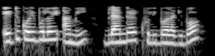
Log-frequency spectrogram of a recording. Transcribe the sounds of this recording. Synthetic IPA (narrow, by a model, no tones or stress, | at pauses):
ejtʊkoɹibɔlojʔami | blɛndɛɹkʰulibɔlaɡibɔ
